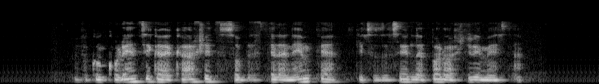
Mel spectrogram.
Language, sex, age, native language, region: Slovenian, male, 18-29, Slovenian, Central Slovenia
